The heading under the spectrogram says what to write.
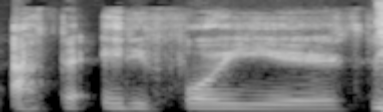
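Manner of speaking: low, soft, put-on elderly voice; meme old-lady voice. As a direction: croak it like the famous meme. Meme line about his posting.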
